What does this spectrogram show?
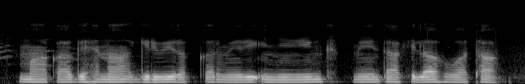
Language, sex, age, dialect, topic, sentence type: Hindi, male, 18-24, Garhwali, banking, statement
